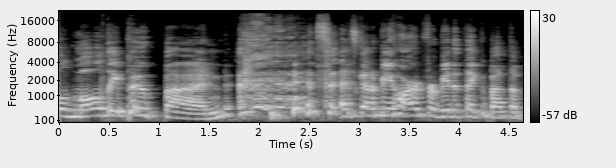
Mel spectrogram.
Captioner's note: laughs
